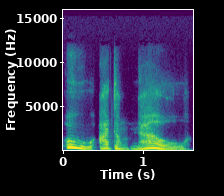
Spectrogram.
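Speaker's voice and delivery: slow, hesitant "Ooh" of someone scared; anxious hesitation. Retold or imitated. Preacher voicing a person overwhelmed by a calling, slow and hesitant. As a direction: let the doubt stretch out slowly. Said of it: "if it makes you go".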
